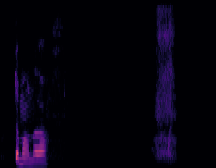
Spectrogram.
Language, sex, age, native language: Icelandic, female, 9, Icelandic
